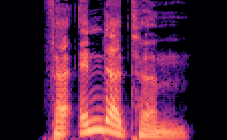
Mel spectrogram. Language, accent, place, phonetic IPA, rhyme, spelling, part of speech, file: German, Germany, Berlin, [fɛɐ̯ˈʔɛndɐtəm], -ɛndɐtəm, verändertem, adjective, De-verändertem.ogg
- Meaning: strong dative masculine/neuter singular of verändert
